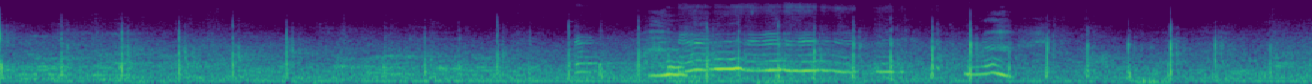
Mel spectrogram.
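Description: A young girl's shoes tap on a hard floor as she walks.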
